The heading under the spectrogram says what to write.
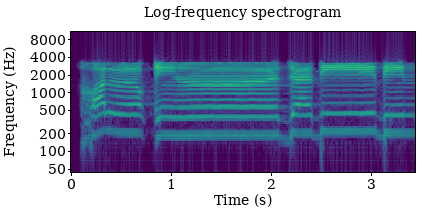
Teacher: تنوین کے بعد جیم ہے، جیم حروف اخفا میں سے ہے، لہذا یہاں پر غنہ کریں گے. اسی طرح جدیدن، یہاں یا مدہ ہے، یا مدہ کو ایک الف کی مقدار کھینچ کر ادا کریں گے.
